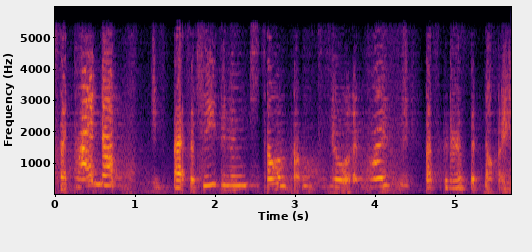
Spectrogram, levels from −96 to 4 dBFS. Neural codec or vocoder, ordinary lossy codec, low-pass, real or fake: codec, 44.1 kHz, 0.9 kbps, DAC; none; 5.4 kHz; fake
